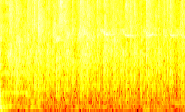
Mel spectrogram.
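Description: An audience applauds steadily, a dense wash of many hands clapping at once with no pauses, holding an even, fairly loud level throughout.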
